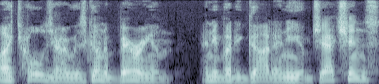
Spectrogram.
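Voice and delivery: savage, fierce, defiant delivery. Danny whirls around to answer Borkman: spoken savagely. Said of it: "Danny whirled and spoke savagely".

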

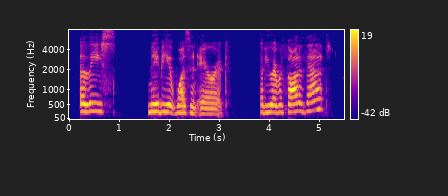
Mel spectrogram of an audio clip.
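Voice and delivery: ordinary delivery, nothing marked

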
